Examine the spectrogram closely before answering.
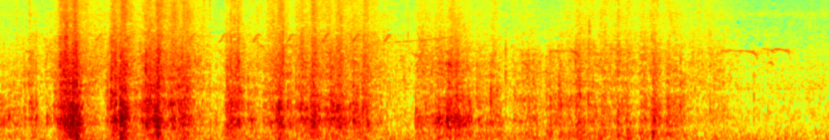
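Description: Cement powder pours from a sack onto a pile with a soft rushing hiss.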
